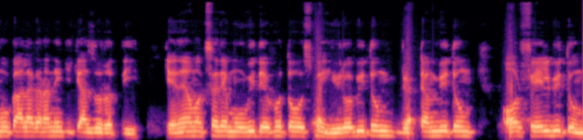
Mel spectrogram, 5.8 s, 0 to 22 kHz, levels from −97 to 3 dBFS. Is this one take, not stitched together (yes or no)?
yes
